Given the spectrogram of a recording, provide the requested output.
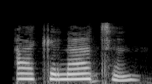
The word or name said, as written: Akhenaten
